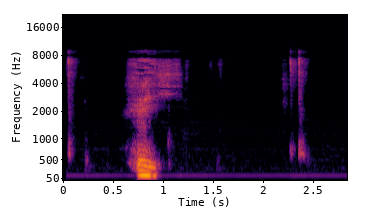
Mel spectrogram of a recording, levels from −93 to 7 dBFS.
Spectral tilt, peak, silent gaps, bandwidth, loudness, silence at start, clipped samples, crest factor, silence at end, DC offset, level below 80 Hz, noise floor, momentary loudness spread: -6.5 dB/octave; -6 dBFS; none; 9.2 kHz; -24 LUFS; 0.05 s; under 0.1%; 24 dB; 0.45 s; under 0.1%; -66 dBFS; -72 dBFS; 26 LU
